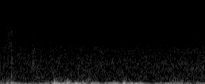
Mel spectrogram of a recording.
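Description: Wind buffeting the camera microphone in uneven low rumbling gusts.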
